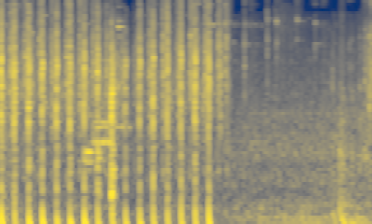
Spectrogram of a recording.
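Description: Rapid gunfire cracks in quick bursts.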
